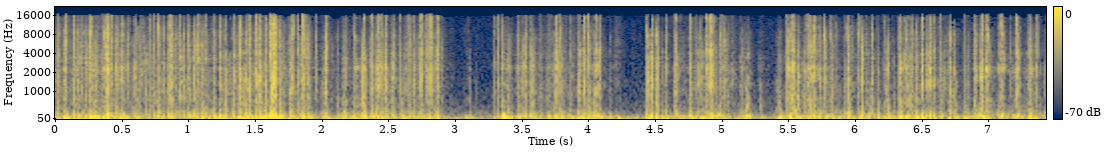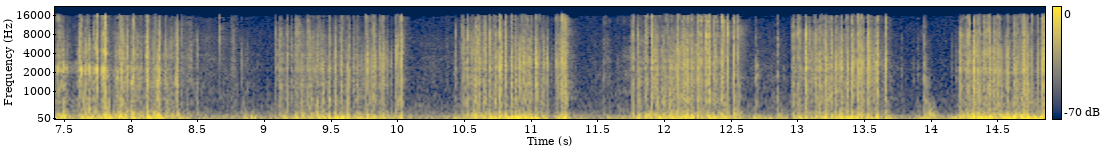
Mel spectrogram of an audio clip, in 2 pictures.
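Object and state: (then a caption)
Rhinestone sticker sheet. Long black acrylic nails scratch a flat, thin, hand-sized sheet of small gold rhinestones on a backing held close to the mic. The result is dense, rapid, crackly scratching with bright grit over a heavy low rumble, coming in bursts broken by brief quiet gaps.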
